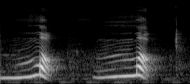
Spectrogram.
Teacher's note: आहे त्यानंतर sound alphabet आहे म ला सुद्धा म नाही म्हणायचं याचा उच्चार करताना दोघेही ओठ बंद करायचे आणि मग साऊंड काढायचा आहे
